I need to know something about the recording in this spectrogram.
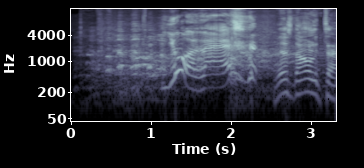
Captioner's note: chuckling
